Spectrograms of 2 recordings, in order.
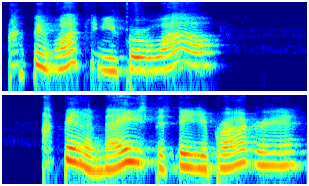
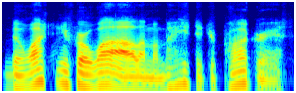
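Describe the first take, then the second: First: It is said in Yonko's put-on character voice. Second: It is said in the speaker's normal voice.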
